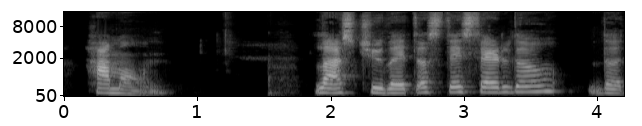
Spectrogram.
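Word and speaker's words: jamón: el jamon el jamon don't forget the accent mark it's not jammin remember the j sounds like ha jamon las chuletos de serdo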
